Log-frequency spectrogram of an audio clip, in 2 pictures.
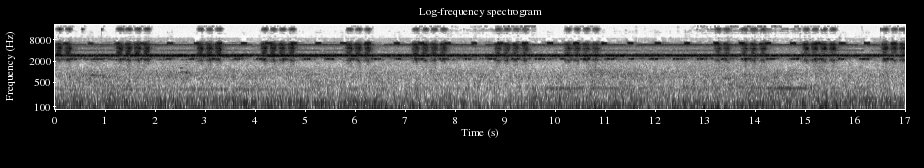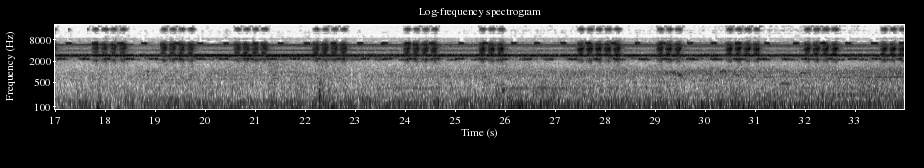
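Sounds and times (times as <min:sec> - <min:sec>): crickets trilling: 0:00.0 - 0:33.9
high pulsed insect chirps: 0:19.1 - 0:33.9.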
